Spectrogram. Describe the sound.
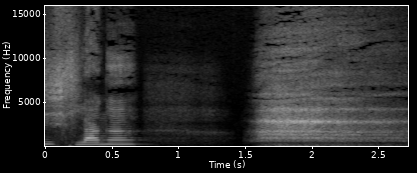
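A person draws a faint breath in and then lets out a long, loud, breathy exhale after a brief moment of speech, in a breathing exercise.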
